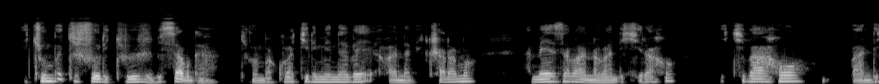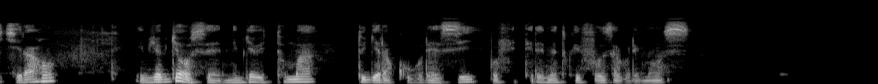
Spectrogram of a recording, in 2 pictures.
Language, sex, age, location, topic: Kinyarwanda, male, 25-35, Huye, education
